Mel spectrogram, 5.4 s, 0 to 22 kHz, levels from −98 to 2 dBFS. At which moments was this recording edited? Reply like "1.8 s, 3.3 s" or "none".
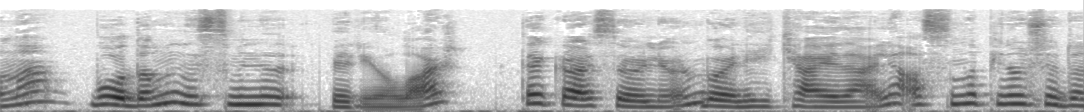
3.5 s

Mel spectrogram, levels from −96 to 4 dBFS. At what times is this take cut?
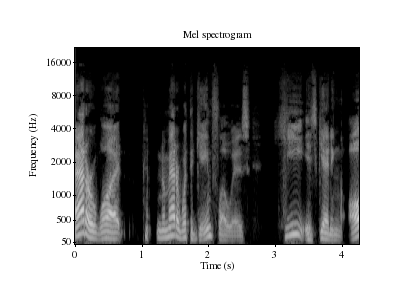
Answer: none

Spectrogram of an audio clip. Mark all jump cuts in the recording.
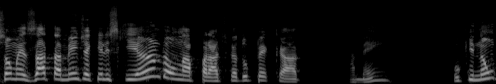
3.4 s

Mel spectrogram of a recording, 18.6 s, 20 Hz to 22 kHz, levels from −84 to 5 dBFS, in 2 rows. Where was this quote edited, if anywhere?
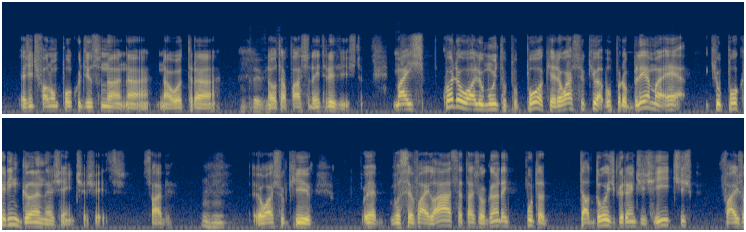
none

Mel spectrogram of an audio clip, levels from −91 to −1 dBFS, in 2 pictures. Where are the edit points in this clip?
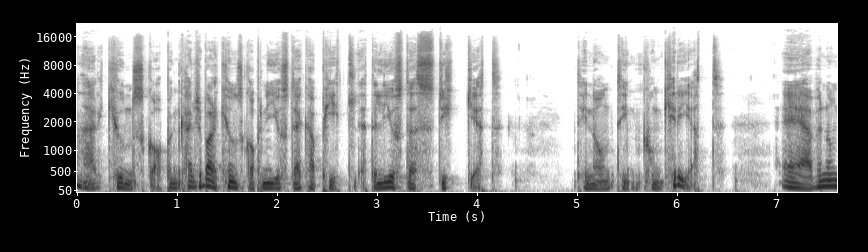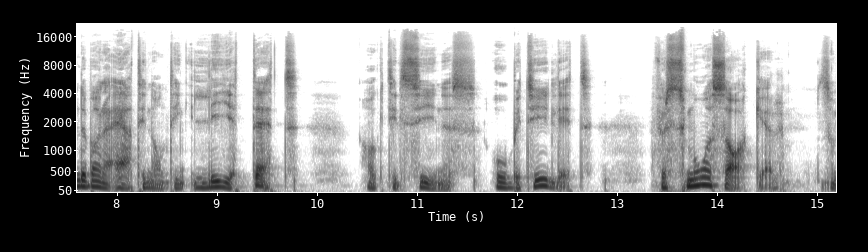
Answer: none

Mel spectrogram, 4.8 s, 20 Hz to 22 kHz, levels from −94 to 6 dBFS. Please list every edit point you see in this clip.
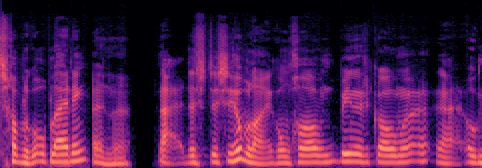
0.9 s

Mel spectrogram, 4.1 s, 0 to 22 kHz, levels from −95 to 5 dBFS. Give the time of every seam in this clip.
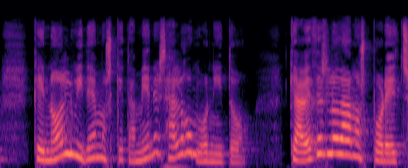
2.0 s

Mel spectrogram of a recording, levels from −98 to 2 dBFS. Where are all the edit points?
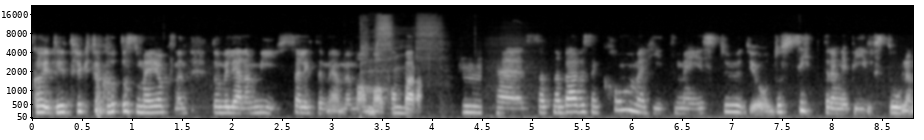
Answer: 1.4 s, 4.5 s

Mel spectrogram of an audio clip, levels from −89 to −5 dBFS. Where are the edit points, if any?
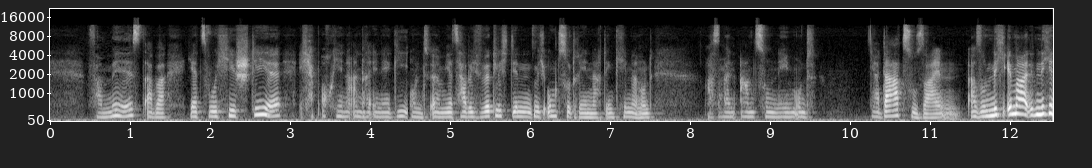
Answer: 4.5 s, 6.0 s, 8.4 s

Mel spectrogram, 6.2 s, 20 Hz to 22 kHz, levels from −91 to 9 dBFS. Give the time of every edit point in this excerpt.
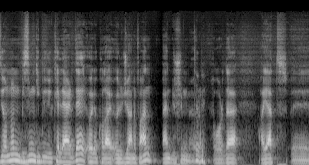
2.0 s, 4.3 s

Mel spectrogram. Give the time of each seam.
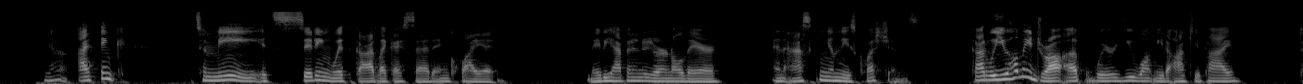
none

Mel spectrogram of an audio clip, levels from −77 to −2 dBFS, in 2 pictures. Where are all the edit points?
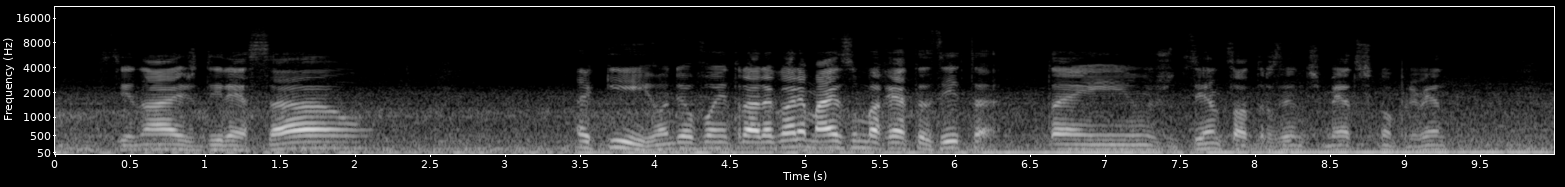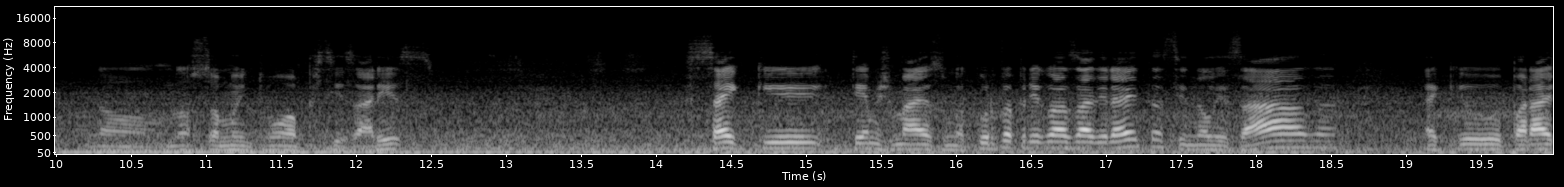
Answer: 3.5 s

